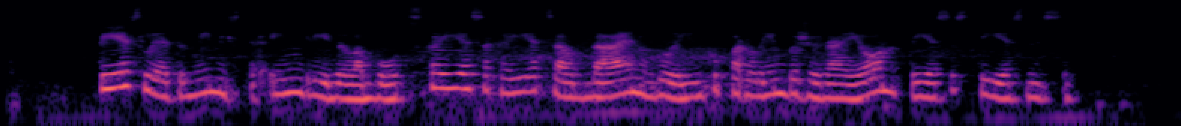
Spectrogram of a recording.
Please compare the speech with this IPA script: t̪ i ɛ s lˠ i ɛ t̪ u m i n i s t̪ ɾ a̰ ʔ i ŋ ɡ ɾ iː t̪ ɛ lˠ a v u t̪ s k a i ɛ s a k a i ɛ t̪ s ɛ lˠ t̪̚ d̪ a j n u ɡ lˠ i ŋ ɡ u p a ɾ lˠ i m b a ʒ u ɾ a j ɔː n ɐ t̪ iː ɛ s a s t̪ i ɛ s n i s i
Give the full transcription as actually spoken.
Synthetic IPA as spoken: t̪ i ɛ s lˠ i ɛ t̪ u m i n i s t̪ ɾ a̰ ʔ i ŋ ɡ ɾ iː d̪ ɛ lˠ a b u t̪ s k a i ɛ s a k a i ɛ t̪ s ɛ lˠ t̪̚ d̪ a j n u ɡ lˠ i ŋ k u p a ɾ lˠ i m b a ʒ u ɾ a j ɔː n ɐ t̪ i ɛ s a s t̪ i ɛ s n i s i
